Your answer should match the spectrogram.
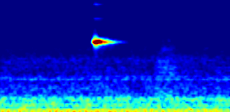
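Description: A single short, high-pitched chirp about a second in, fading quickly, over a faint steady room hum.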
